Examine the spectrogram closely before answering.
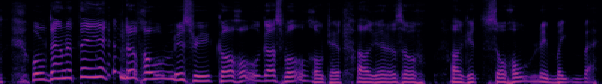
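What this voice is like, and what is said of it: Elvis-style singing impression. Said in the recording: “I did my impersonation of Elvis Presley singing”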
